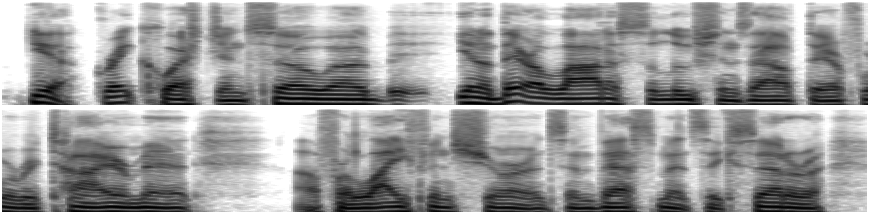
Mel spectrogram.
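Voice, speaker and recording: On a very clean recording with a silent background and a dry, close sound with no echo, a man with a Southern US accent speaks at a moderate pace in a very deep, low pitch. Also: ordinary pitch variation. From US South. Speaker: financial broker. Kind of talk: radio interview. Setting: studio.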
